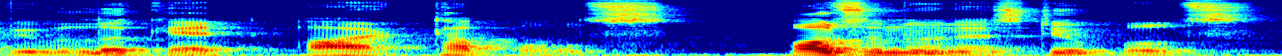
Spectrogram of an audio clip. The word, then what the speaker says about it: tuple: The second product type we will look at are tuples. also known as tuples. There are different ways of pronouncing it. I prefer tuple.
